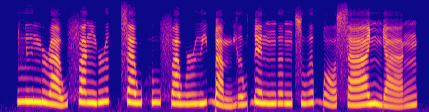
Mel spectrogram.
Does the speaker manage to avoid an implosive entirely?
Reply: no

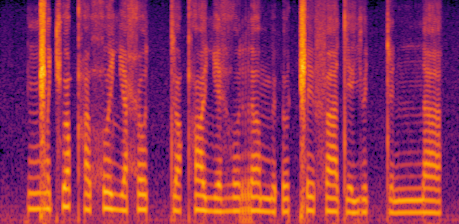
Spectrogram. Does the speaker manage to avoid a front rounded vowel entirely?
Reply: no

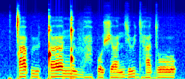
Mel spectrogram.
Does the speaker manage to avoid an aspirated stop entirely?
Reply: yes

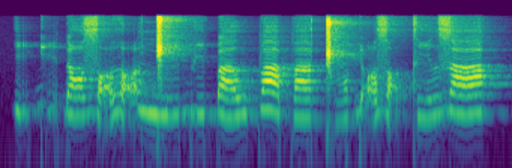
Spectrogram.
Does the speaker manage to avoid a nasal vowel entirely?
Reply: yes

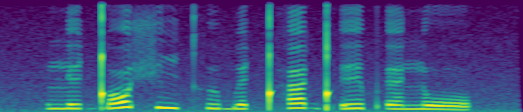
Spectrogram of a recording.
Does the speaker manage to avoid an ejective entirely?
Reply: no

